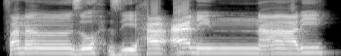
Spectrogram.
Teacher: ہا اور عین جمع ہو گئے تو یہاں پہ ہا واضح ہو، عین الگ ہو۔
